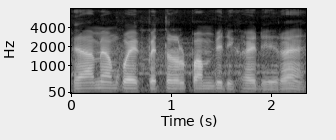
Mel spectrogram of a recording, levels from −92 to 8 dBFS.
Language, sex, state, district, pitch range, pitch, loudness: Hindi, male, Arunachal Pradesh, Lower Dibang Valley, 95-100 Hz, 95 Hz, -18 LUFS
